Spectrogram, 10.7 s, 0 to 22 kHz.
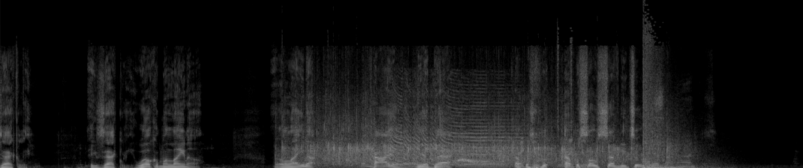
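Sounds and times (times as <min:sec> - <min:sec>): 
speech: 0:00.0 - 0:00.5, 0:01.2 - 0:02.7, 0:03.6 - 0:06.2, 0:06.8 - 0:09.0
laughter: 0:03.7 - 0:08.8
gunshot: 0:08.6 - 0:09.8.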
